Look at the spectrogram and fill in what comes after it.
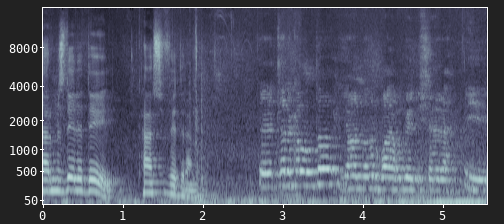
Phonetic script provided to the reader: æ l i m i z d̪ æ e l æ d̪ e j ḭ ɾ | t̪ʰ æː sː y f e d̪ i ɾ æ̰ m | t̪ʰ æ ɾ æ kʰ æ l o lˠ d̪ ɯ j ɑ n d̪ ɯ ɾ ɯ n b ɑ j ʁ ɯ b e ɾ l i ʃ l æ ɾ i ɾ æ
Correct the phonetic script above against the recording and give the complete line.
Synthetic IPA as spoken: æ ɾ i m i z d̪ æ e l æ d̪ e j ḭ l | t̪ʰ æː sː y f e d̪ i ɾ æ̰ m | t̪ʰ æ ɾ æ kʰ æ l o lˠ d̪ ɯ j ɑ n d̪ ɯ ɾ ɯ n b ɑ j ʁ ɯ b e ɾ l i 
